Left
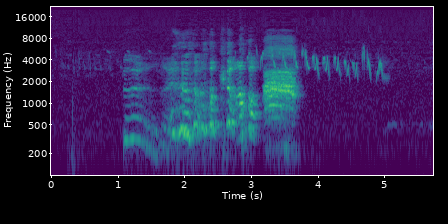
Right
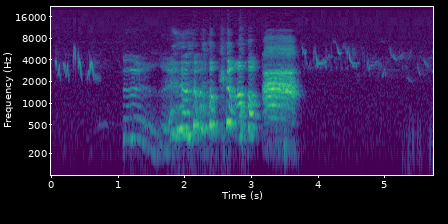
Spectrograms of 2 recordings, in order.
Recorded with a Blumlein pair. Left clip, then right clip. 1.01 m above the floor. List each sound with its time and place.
1.1 s crying: 35° right, 1.9 m
3.2 s a bird: 65° right, 1.8 m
